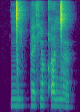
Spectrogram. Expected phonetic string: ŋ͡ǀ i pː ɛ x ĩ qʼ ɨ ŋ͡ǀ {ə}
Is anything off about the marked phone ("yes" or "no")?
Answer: yes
